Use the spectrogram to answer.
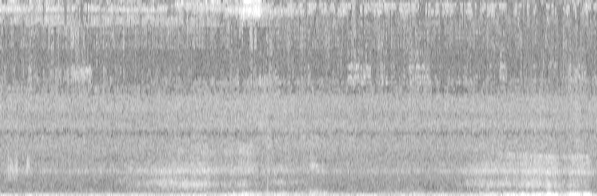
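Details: Low, quiet rumbling snore from a sleeping German Shepherd dog, swelling and fading with its breaths; snoring.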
